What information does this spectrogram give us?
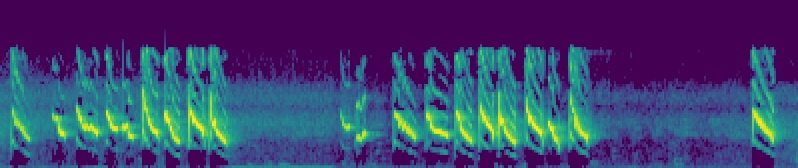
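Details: White-eye calling a rival, recorded clearly: two fast runs of shrill, falling chirps, eight or so notes each, separated by a pause, and one lone chirp near the end.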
